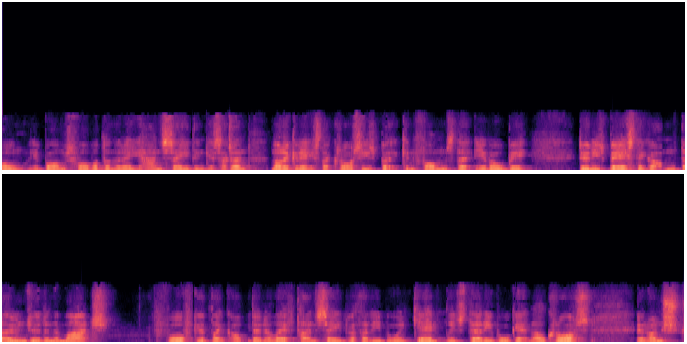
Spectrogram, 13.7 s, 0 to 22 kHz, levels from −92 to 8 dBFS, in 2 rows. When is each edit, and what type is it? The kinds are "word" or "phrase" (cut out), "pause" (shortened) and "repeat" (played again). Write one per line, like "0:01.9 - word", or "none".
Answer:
0:02.3 - word
0:06.6 - word
0:08.7 - word
0:09.3 - word
0:12.3 - word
